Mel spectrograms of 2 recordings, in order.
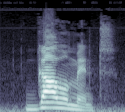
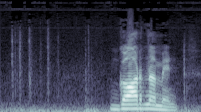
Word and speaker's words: government: not against it's against government how do I pronounce this G it's G wor government and you pronounce this when you make a mistake as governament so don't say it's governament it's government environment against extra all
